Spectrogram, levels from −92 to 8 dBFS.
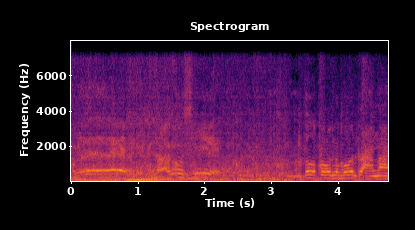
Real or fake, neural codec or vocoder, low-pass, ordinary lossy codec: fake; codec, 16 kHz, 4 kbps, FreqCodec, smaller model; 7.2 kHz; none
